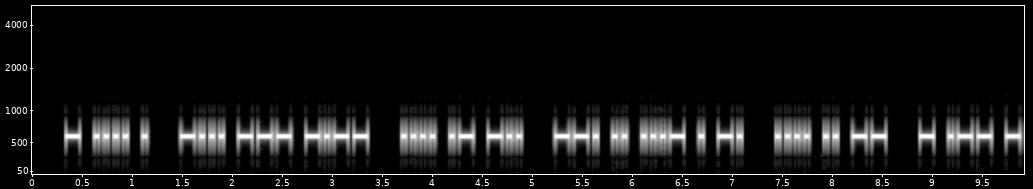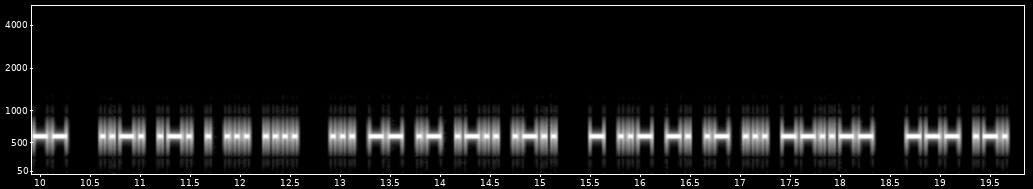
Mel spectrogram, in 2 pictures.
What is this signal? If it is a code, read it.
Morse code, heard as a keyed tone, about 25 wpm, 600 Hz. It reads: THE BOY HAD GIVEN HIM TWO FRESH SMALL TUNAS, OR
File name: the old man and the sea part 1 25wpm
